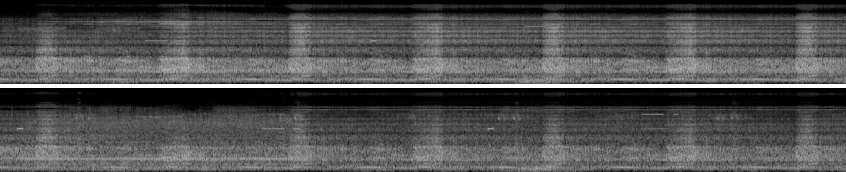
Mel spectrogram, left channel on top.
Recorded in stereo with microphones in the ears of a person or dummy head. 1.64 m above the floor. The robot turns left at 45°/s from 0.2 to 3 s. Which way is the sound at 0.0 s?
175° left.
